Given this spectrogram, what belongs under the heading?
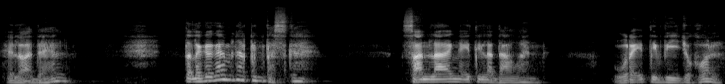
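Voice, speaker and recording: Guy playing a pushy flirty lover in a radio drama, very bright husky voice, lots of swoops. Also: lowish voice, very animated, moderate pace, pauses often, no room sound, clean studio sound, exaggerated voice. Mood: flirtatious. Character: flirtatious secret lover, eager and persuasive. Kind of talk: podcast radio drama acting.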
